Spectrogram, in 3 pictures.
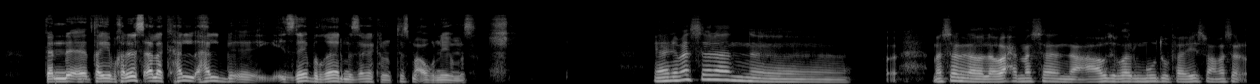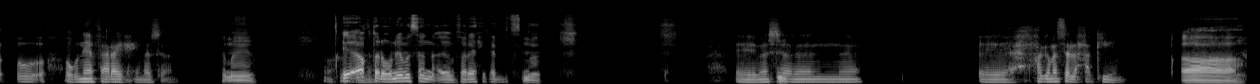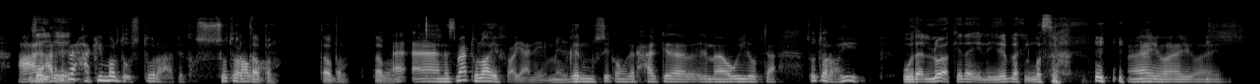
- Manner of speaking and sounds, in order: unintelligible speech; in English: "مُوده"; throat clearing; tapping; in English: "live"; laugh
- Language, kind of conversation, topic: Arabic, unstructured, إيه هي الأغنية اللي بتفكّرك بلحظة سعيدة؟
